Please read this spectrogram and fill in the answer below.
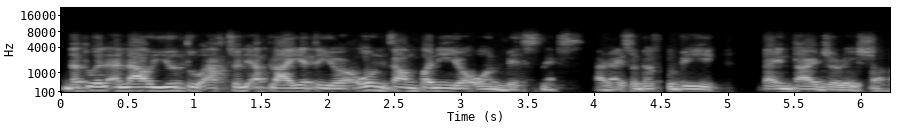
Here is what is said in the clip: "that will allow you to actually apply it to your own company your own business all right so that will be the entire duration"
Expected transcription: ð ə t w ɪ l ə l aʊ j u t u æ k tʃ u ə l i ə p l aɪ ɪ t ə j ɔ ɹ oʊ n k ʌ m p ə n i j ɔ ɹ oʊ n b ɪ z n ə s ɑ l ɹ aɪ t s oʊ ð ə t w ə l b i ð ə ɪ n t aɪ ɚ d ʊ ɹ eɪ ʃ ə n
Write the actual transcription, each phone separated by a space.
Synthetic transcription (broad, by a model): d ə t w ɪ l ə l aʊ j u t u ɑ k tʃ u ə l i ə p l aɪ ɪ t ə j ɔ ɹ oʊ n k ʌ m p ə n i j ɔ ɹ oʊ n b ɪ s n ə s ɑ ɹ aɪ t s oʊ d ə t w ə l b i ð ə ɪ n t aɪ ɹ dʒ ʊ ɹ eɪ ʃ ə n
